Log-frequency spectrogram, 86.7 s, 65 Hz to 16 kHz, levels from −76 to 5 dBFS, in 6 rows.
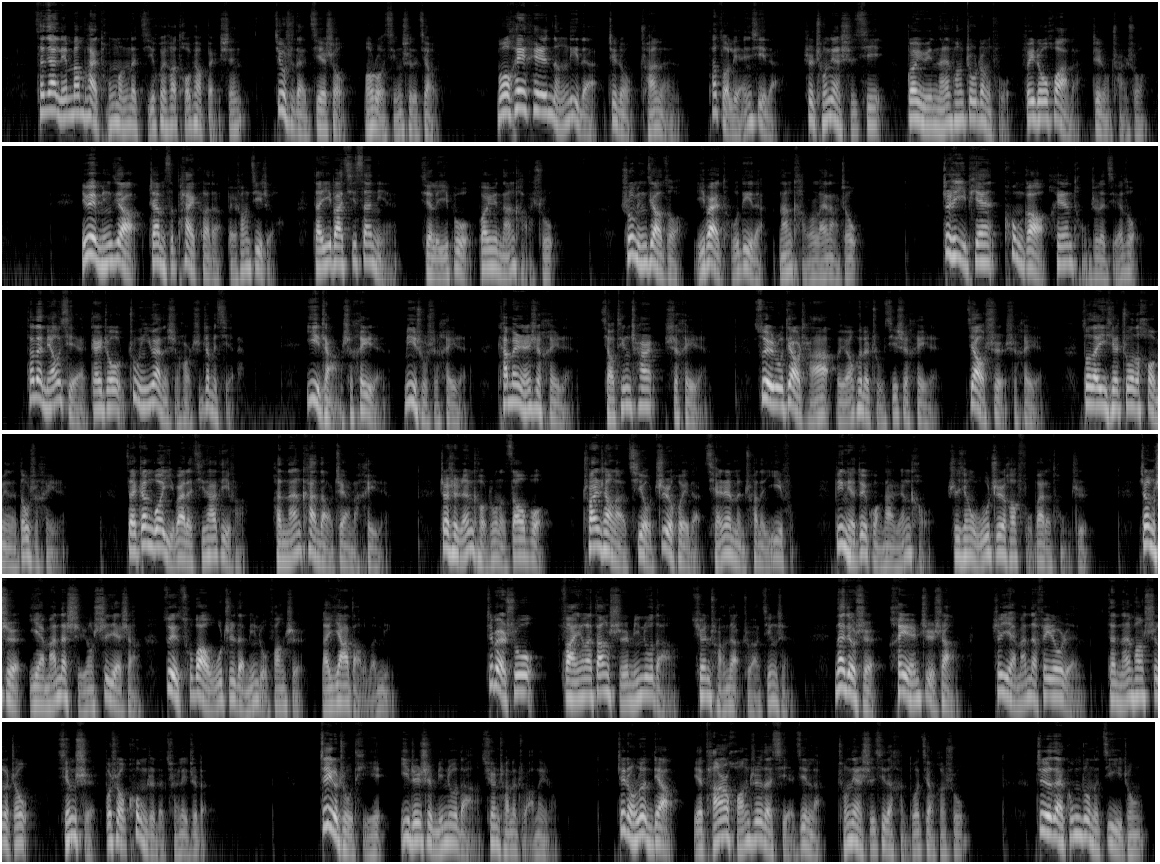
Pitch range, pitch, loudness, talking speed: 100-160 Hz, 130 Hz, -25 LUFS, 255 characters per minute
